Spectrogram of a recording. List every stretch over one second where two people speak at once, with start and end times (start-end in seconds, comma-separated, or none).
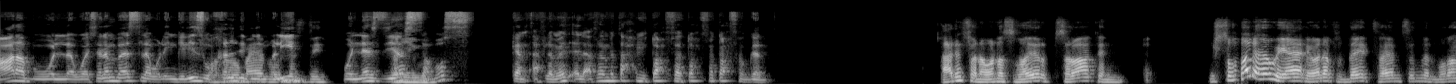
2.1-3.3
